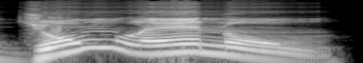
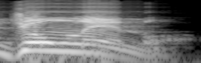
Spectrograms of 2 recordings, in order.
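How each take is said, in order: First: The name has its original English pronunciation. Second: The name has a Portuguese-adapted pronunciation. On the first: The name is kept as it is in its original language. The speaker calls it right. "se fosse pra seguir o nome, é [name]" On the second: The name has been adapted to the local language. The speaker calls it wrong. "Não é John Lennon. ele já fez uma adaptação"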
